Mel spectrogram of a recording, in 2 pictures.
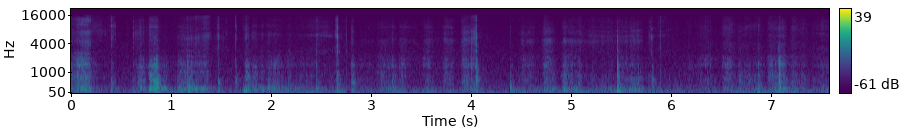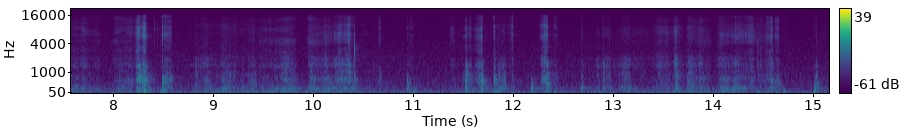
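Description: A small metal chisel tool scrapes and chips at the edge of a small, solid plaster fossil excavation block carved with a dinosaur relief. Dry, gritty scratching runs throughout, broken by many sharp, bright clicks and chips that stop almost instantly.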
